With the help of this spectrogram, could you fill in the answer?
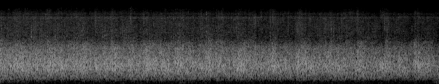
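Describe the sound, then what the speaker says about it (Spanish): A church congregation applauds, a dense, steady wash of many hands clapping at even loudness throughout, with no voices standing out. "Dale un aplauso al Señor."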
